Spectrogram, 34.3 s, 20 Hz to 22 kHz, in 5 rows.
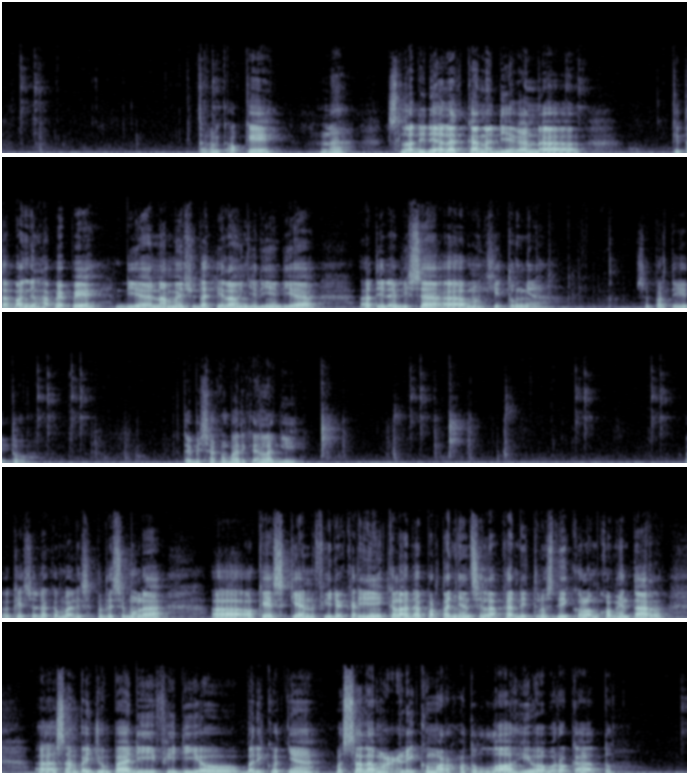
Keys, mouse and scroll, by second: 0.1 click, 1.9 click, 5.6 click, 14.0-14.7 drag, 16.9 ctrl+z, 17.8 ctrl+click, 18.2 ctrl+z, 19.4 click, 20.2 click, 34.2 click.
